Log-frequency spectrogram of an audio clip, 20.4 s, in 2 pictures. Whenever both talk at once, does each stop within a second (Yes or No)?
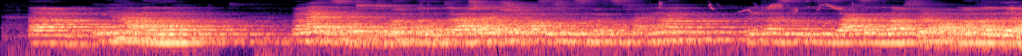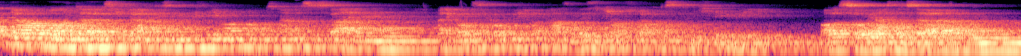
Yes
